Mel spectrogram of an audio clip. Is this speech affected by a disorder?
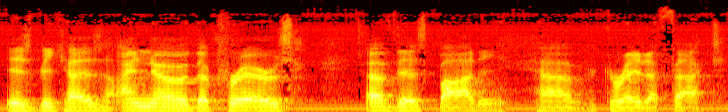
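Yes: slowed speech, swallowing problems; reading down about 30 words per minute last year.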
